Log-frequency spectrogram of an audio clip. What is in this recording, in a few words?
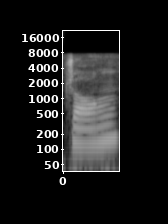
"zhong5", taiwanese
